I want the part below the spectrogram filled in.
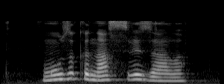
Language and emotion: Russian, neutral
